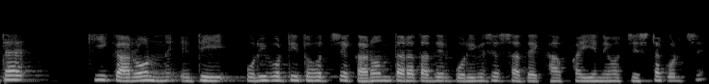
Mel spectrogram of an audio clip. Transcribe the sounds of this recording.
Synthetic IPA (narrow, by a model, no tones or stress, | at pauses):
eʈa | kikaɾoneʈipoɾiboɾt̪it̪oɦotːɕʰekaɾont̪aɾat̪ad̪eɾpoɾibeʃeɾʃat̪ʰekʰap̚kʰajeneoaɾt͡ɕeʃʈakoɾt͡ɕʰe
